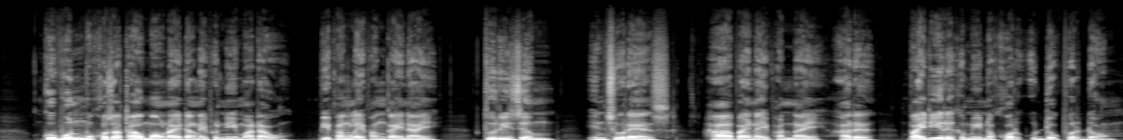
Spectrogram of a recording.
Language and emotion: Bodo, neutral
